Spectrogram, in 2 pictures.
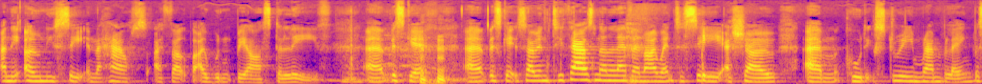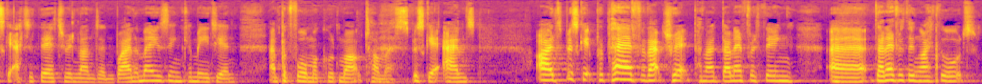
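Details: Woman with Tourette syndrome whose vocal tics, repeated "biscuit", "hedgehog" and "cats", interject her speech; several times daily tics intensify to loss of body and speech control; Tourette syndrome vocal tics.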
